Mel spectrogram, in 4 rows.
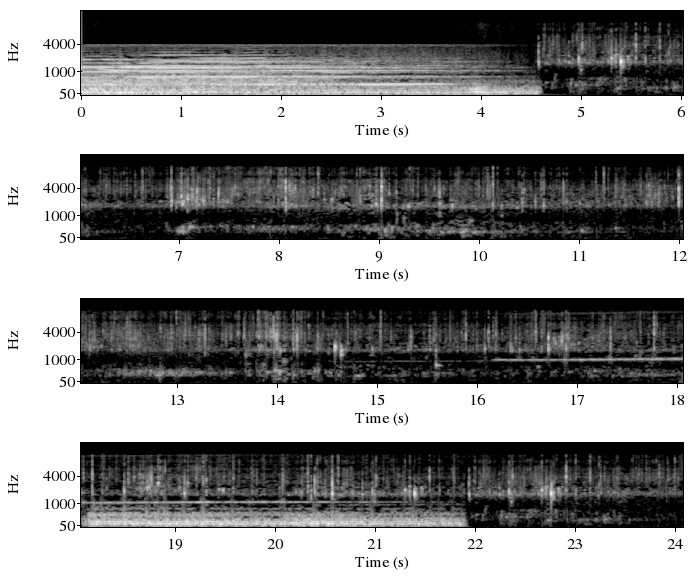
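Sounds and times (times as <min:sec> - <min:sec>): faint held tone: 0:00.0 - 0:04.6, 0:16.2 - 0:21.9
underwater bubbling: 0:12.2 - 0:24.0.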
